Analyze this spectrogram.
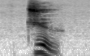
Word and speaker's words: ju: more roots and the root of ajowa is Jew that's a long u so ja ooh Jew and according to the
